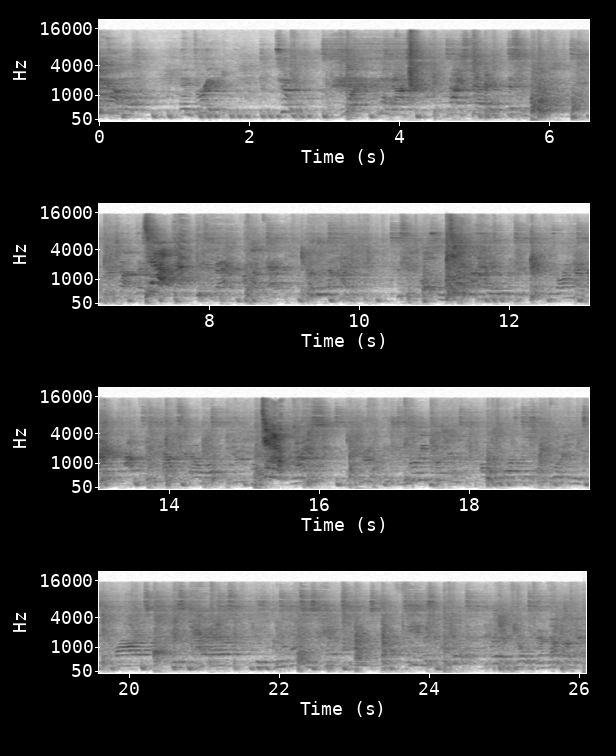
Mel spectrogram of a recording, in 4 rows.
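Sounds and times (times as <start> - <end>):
background music: 0.0 - 26.0
feet landing on hard floor: 2.5 - 26.0.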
